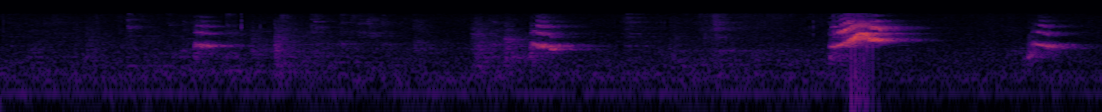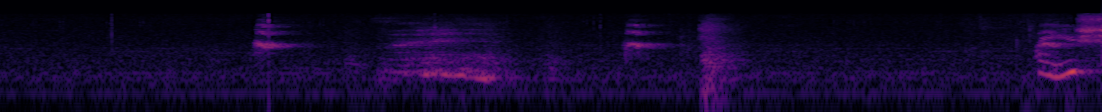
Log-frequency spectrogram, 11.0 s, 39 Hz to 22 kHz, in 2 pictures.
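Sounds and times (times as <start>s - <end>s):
cockatiel chirping calls: 4.1s - 5.5s, 6.8s - 7.1s, 8.6s - 8.9s.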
